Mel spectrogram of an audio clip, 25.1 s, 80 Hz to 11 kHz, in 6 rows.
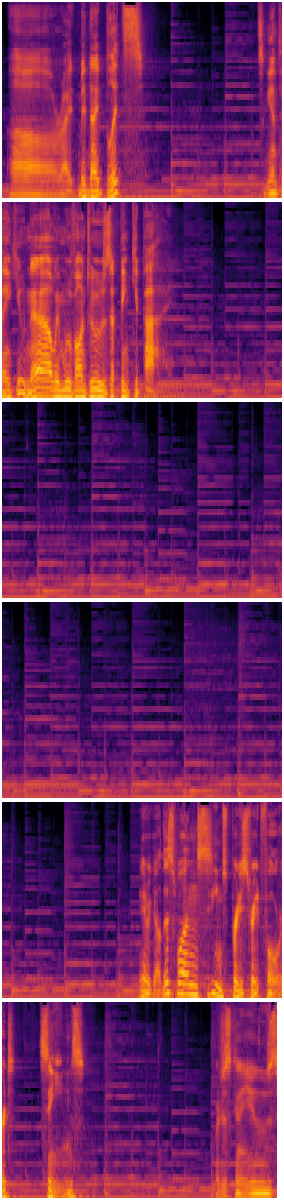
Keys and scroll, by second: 16.1 super+=, 16.5 super+=, 23.1 i, 24.9 l.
